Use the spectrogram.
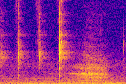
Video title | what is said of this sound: Better Then The Joby Gorillapod! The Ulanzi Octopus Tripod | hollow plastic you can hear it's hollow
